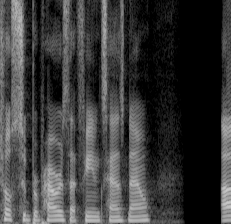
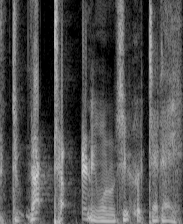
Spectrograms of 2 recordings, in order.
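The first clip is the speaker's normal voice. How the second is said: scary voice; 4 dB louder than usual. Acted. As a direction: voice it like a creepy villain. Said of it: "That was a scary voice".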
